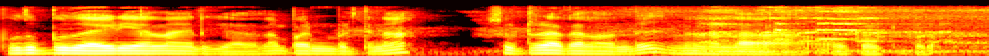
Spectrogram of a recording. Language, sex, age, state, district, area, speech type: Tamil, male, 30-45, Tamil Nadu, Tiruchirappalli, rural, spontaneous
